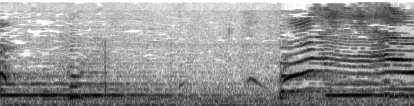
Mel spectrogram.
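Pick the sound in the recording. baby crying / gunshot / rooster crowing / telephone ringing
baby crying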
